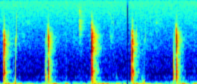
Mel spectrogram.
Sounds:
walk

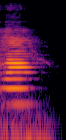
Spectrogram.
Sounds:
music
musical instrument
wind instrument

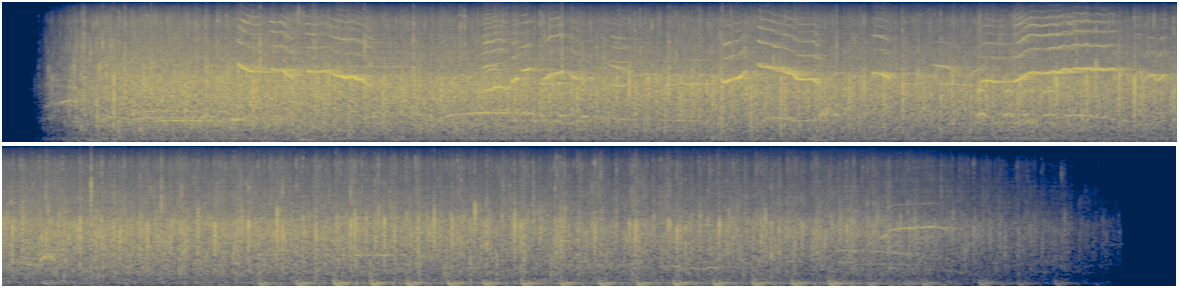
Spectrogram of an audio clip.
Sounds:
human group actions
applause

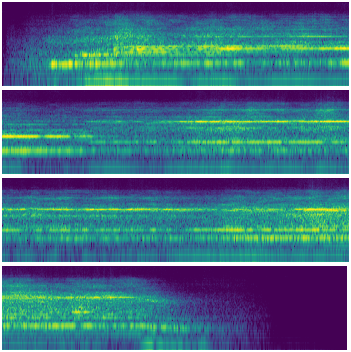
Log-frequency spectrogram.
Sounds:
alarm

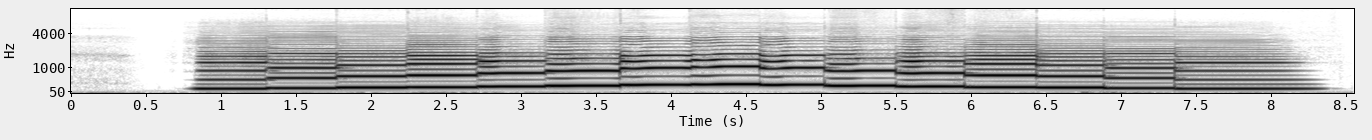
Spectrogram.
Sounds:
music
musical instrument
woodwind instrument

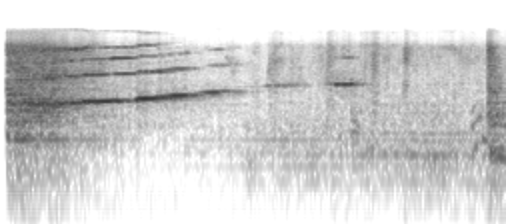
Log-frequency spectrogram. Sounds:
squeak

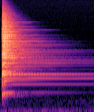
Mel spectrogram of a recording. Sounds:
percussion
gong
musical instrument
music

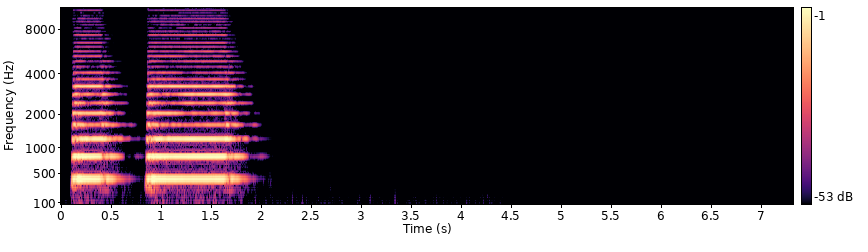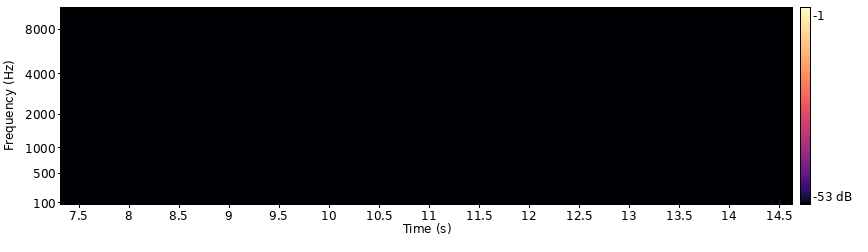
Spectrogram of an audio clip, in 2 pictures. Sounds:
motor vehicle (road)
vehicle
car horn
car
alarm

